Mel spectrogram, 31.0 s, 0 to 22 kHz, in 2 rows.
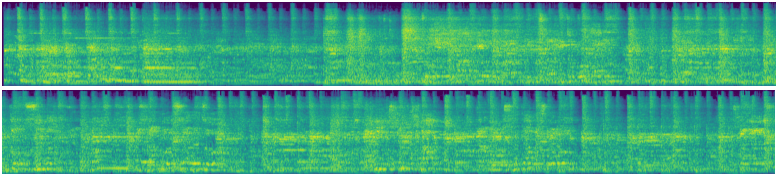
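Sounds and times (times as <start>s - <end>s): rock band playing live: 0.0s - 30.9s.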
